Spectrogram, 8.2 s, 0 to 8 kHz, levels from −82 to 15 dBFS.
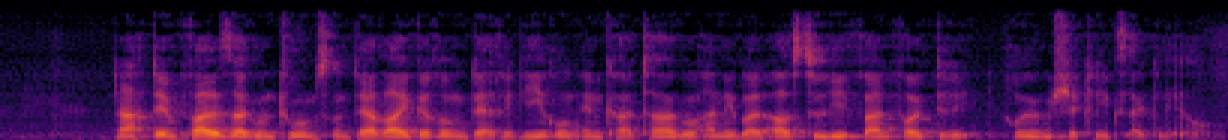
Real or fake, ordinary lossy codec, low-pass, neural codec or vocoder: fake; none; 7.2 kHz; autoencoder, 48 kHz, 32 numbers a frame, DAC-VAE, trained on Japanese speech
